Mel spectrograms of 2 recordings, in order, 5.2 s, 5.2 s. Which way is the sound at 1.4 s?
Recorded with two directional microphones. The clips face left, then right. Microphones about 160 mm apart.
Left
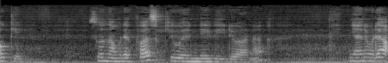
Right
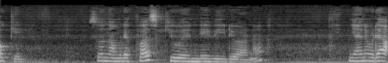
15° right (ahead or behind).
